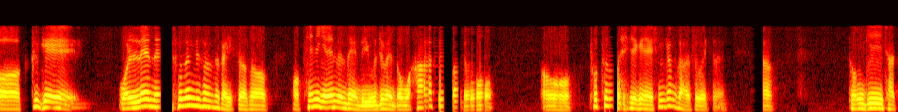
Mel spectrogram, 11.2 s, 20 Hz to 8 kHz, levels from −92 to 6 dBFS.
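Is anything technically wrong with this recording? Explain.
Yes, two faults are present.

Gain pumping runs through the whole clip. The gain swings by around 5 dB, so the delivery sounds squashed. This is likely an input gain set far too high, with a fast limiter clamping each peak and then releasing. On a waveform the envelope looks flattened.

Packet loss with pitch repetition occurs at 0.33 to 0.40 s (80 ms lost), 1.96 to 2.16 s (200 ms), 5.26 to 6.06 s (540 ms scattered across about 0.8 s, longest run 160 ms), 7.62 to 7.72 s (100 ms) and 9.41 to 9.54 s (140 ms). The gaps fit 20 ms packets. The receiver fills each hole by repeating the last pitch cycle. The short losses come out as a held, buzzy tone, and the longer runs fade to silence before the speech cross-fades back in. A spectrogram shows frozen horizontal harmonics that dim into blank columns. The waveform shows identical repeating cycles with a decaying envelope, and the 5.26 to 6.06 s stretch looks choppy and broken up.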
